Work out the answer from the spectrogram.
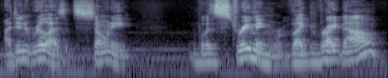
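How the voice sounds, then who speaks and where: A man's voice: medium pitch, expressive, unhurried, slight background noise. A man in his thirties chatting casually as a live streamer, rambling and often restarting or repeating his phrases. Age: 30s. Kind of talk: casual livestream chat commentary.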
